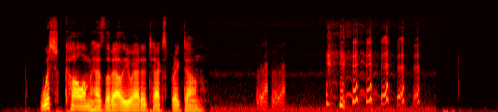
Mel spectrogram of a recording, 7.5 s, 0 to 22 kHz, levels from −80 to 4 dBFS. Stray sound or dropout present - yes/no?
yes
